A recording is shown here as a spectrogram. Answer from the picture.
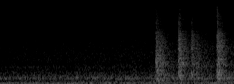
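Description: Quiet room tone, then a quick cluster of clicks and knocks about one and a half seconds in as a rifle is laid down on a shooting bench.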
